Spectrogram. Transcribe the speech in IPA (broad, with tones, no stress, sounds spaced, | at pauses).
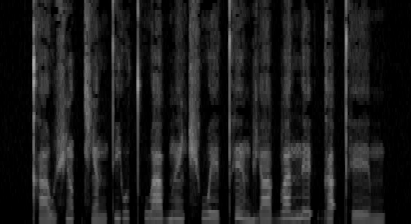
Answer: kʰ a˧ w ɕ ɔ̃˦ t̚ ɕ ã˧ n t̪ j u˥˧ t̪ʰ w a˦ b ẽ˥˧ t͡ɕʰ w e˥˧ t̪ʰ ẽ˥˧ b j a˧ b a˦ n e˦ ʔ ɡ a˦ ʔ t̪ʰ e˥˧ m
